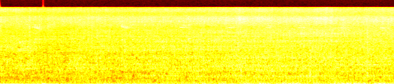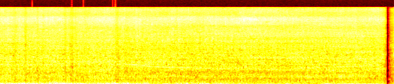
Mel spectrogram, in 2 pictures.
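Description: A motorbike or scooter ridden over a bumpy dirt track: its small engine running under a heavy, uneven rumble of wind on the microphone.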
